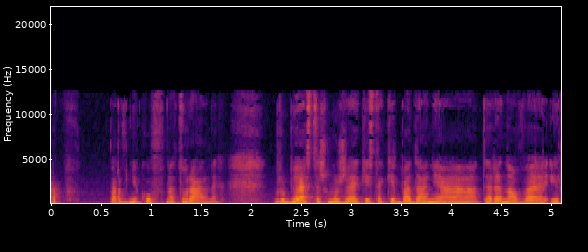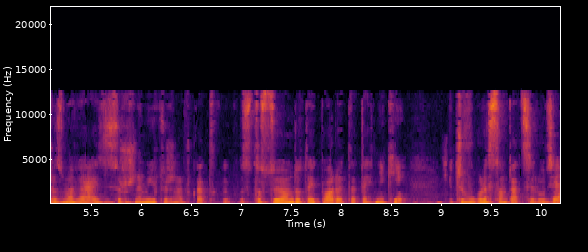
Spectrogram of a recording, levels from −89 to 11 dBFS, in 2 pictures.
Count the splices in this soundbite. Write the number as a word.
three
